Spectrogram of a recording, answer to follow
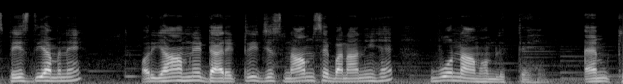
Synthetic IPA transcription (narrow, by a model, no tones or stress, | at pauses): speːs̬d̪ijamɛ̃ːne | ɔːɾjɐɦãɦɐmneɖaːɪɾeːk̚ʈɾid͡ʒɪsnaːmsebɐnaːniɦɛ̃ʋonaːmɦɐmlɪt̪ːeɦɛ̰̃ːɛːmk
